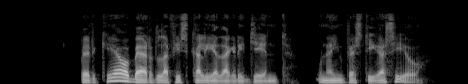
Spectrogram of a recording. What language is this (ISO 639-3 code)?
cat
